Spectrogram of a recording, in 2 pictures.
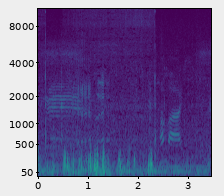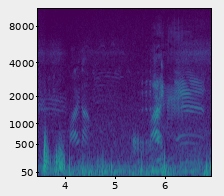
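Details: Herded sheep bleating as border collie Lars, aged four, works the field; three separate tremulous bleats spaced a second or two apart, amid low rumble and occasional thumps.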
